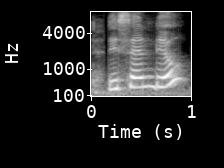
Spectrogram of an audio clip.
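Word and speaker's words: descend: এস সি এনডি ডিসেন্ড ডিসেন্ডেও সি উচ্চারণ হবে শুধু দেখ সেন্ড এর মত উচ্চারণটা হবে ডিসেন্ড ডিসেন্ড মানে নিচে নামা এয়ারপ্লেন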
